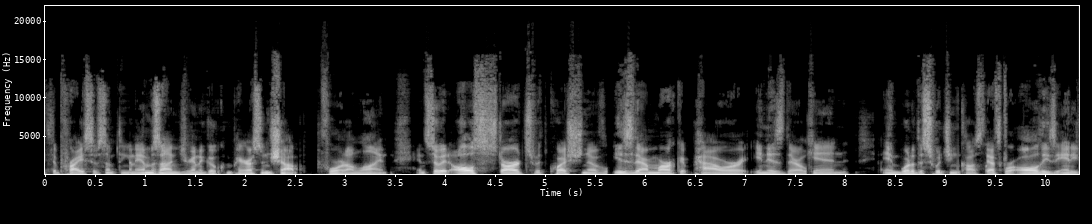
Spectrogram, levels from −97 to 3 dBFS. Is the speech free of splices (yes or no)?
no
